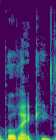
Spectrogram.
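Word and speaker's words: Górecki: Zurück nochmal zu Goreckis Sinfonie oder vielen Dank natürlich auch für die Anrufe, die hier schon ankamen mit dem Hinweis, es heißt Gorecki. Also Claudia und ich haben uns vorher dann auch ein bisschen erkundigt, so ist es nicht, die internationale Aussprache ist. – Genau, Gorecki.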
